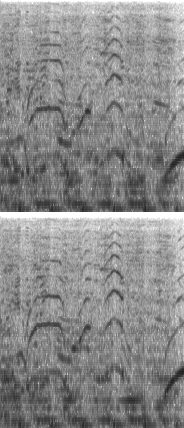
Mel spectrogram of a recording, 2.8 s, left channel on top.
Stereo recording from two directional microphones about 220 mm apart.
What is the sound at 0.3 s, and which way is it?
Music, centre (ahead or behind).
